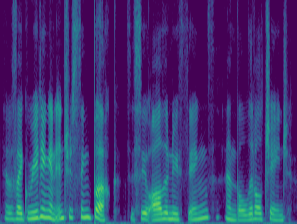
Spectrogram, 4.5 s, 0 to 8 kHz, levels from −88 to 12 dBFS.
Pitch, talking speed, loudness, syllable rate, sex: 215 Hz, 230 wpm, -18 LUFS, 5.6 syllables/s, female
